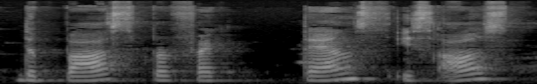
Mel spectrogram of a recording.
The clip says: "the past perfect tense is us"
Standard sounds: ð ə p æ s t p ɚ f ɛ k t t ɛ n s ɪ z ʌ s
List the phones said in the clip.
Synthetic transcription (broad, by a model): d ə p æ s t p ɚ f ɛ k t t ɛ n s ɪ s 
